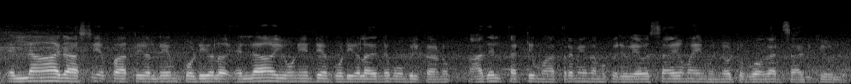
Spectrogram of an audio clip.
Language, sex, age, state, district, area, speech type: Malayalam, male, 45-60, Kerala, Kottayam, urban, spontaneous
